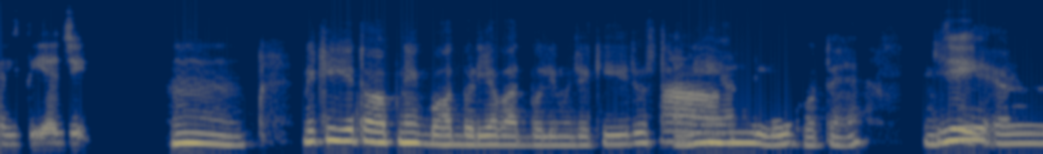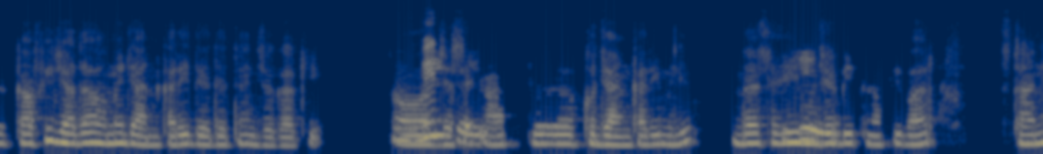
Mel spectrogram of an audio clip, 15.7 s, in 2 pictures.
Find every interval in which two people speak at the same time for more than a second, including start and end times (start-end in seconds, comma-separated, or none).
none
